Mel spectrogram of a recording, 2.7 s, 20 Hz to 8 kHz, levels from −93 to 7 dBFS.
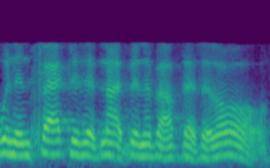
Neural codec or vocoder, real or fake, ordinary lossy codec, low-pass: none; real; AAC, 16 kbps; 7.2 kHz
